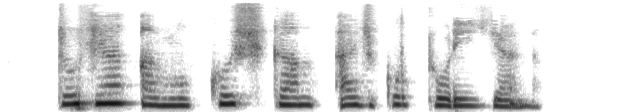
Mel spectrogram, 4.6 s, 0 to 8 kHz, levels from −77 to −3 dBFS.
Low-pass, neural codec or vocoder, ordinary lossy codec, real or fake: 7.2 kHz; codec, 16 kHz, 1.1 kbps, Voila-Tokenizer; MP3, 32 kbps; fake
